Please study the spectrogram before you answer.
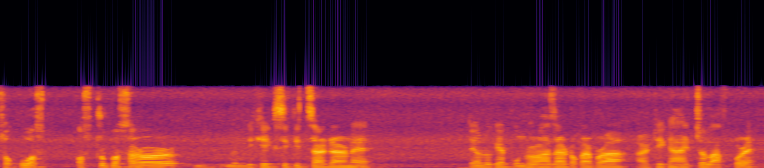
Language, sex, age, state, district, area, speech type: Assamese, male, 18-30, Assam, Jorhat, urban, spontaneous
